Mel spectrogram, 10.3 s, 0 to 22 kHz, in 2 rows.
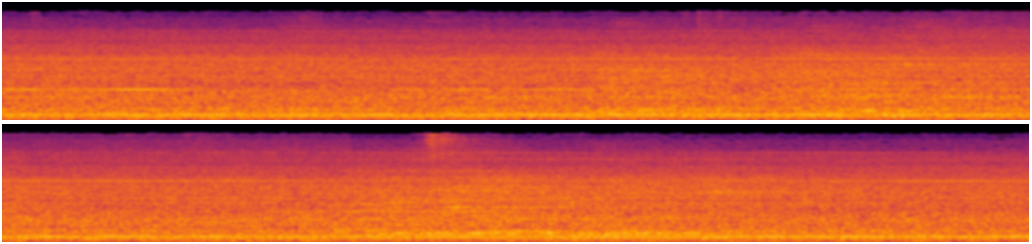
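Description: Steady hum of E7-series Shinkansen trainsets standing powered up at the platform, with one strong steady low tone.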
